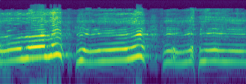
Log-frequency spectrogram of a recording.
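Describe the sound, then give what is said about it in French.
A person howls like a wolf, talking to the wolf, in three long, loud vocal calls, each held steady and sliding upward before breaking off, with brief pauses between them. “Je y parle au loup.”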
